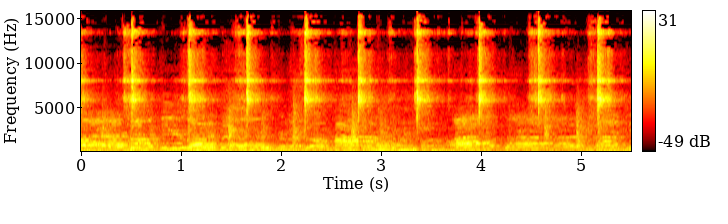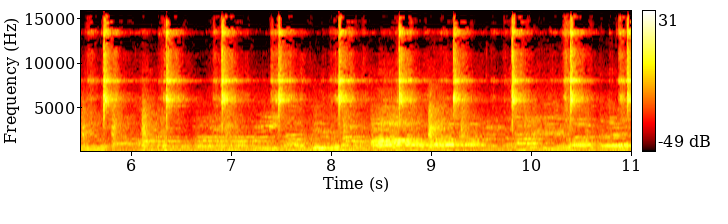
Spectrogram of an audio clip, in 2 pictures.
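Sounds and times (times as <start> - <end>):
acoustic guitar: 0.0 - 11.0
jingling percussion beat: 0.0 - 11.0
voices singing together: 0.0 - 11.0.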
